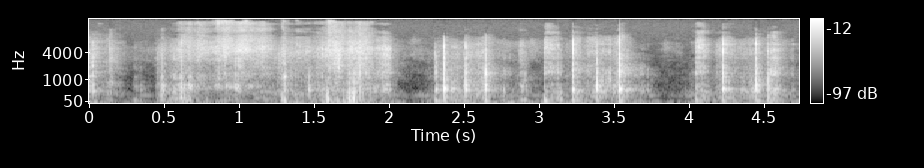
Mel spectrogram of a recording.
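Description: Fingertips and nails tap and scratch on a medium frosted plastic jar with white contents and a lid. Broad, hissy rubbing gives way to a quick run of sharp, hollow clicks with a light ring near 480 Hz, sounding crisp and close.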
